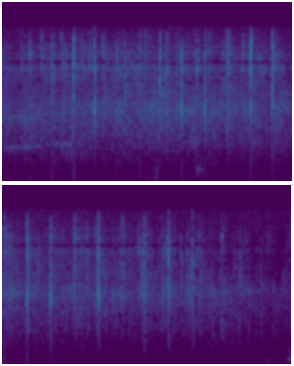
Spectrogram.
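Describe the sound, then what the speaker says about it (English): Scattered applause at a press conference on Los Angeles homeless count results, with distinct individual claps sounding faint and distant over a quiet room, spread thinly across several seconds. "Stand up so we can give you a round of applause."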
